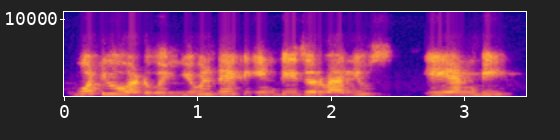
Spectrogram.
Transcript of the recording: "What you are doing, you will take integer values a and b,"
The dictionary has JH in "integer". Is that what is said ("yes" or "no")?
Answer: yes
